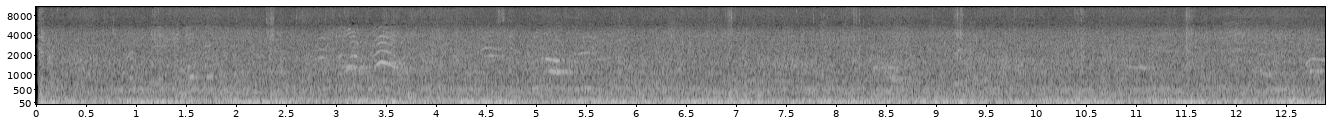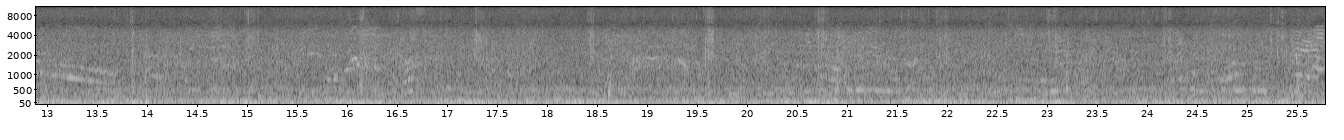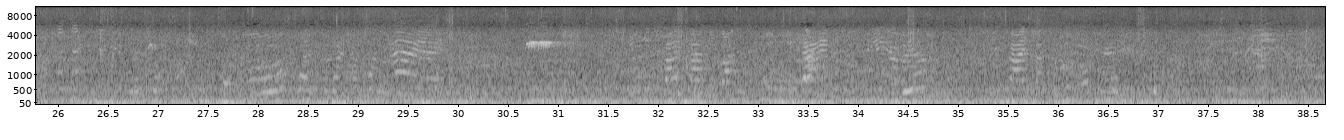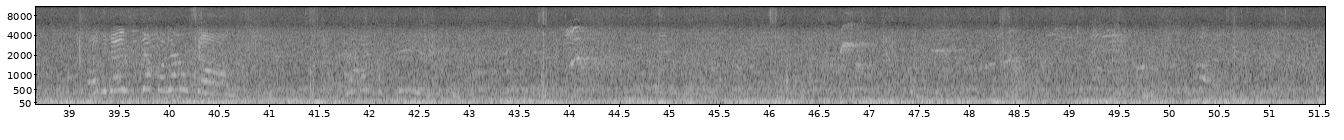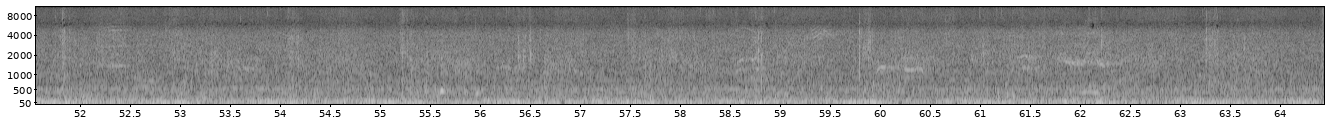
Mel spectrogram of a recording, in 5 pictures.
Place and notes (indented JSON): {
  "title": "refrath, saaler mühle, wellenbad - refrath, saaler mühle, mediterana, wellenbad",
  "description": "soundmap: refrath/ nrw\nrefrath, mediterana - wellenbad und pumpanlage, letzte badgeräusche vor dem umbau der alten hallenanlage im juli 2008\nproject: social ambiences/ listen to the people - in & outdoor nearfield recordings",
  "latitude": "50.97",
  "longitude": "7.14",
  "altitude": "93",
  "timezone": "GMT+1"
}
